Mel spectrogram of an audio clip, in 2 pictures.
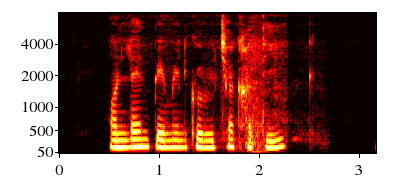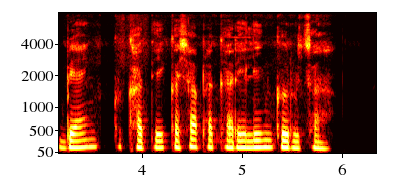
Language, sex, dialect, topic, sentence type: Marathi, male, Southern Konkan, banking, question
